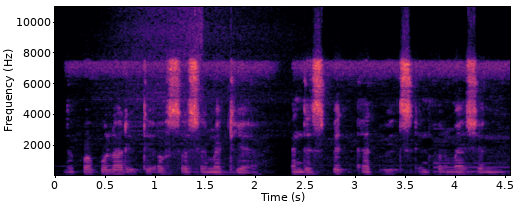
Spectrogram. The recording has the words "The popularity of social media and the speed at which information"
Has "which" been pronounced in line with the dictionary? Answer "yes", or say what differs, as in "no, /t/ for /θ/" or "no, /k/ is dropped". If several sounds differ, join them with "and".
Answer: no, /s/ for /tʃ/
